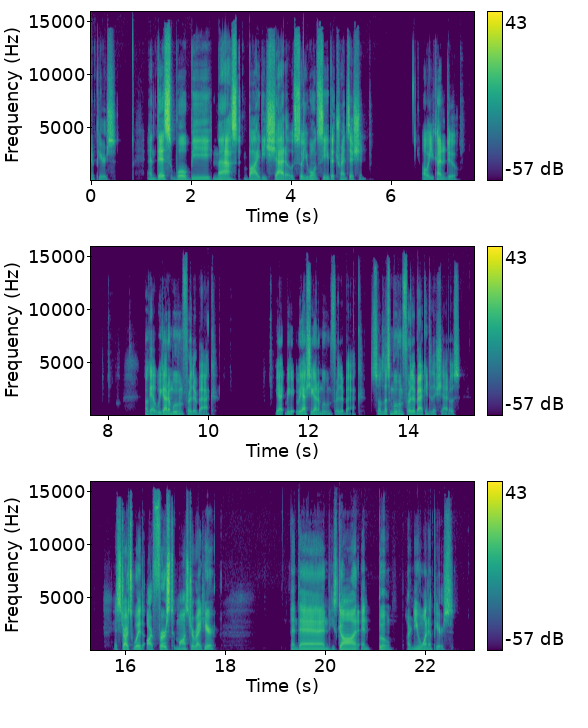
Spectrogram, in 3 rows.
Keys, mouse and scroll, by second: 3.8 click, 5.4 z, 7.0 click, 7.3 space, 7.9 space, 8.4 click, 10.3 space, 11.1 space, 12.6-15.5 drag.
